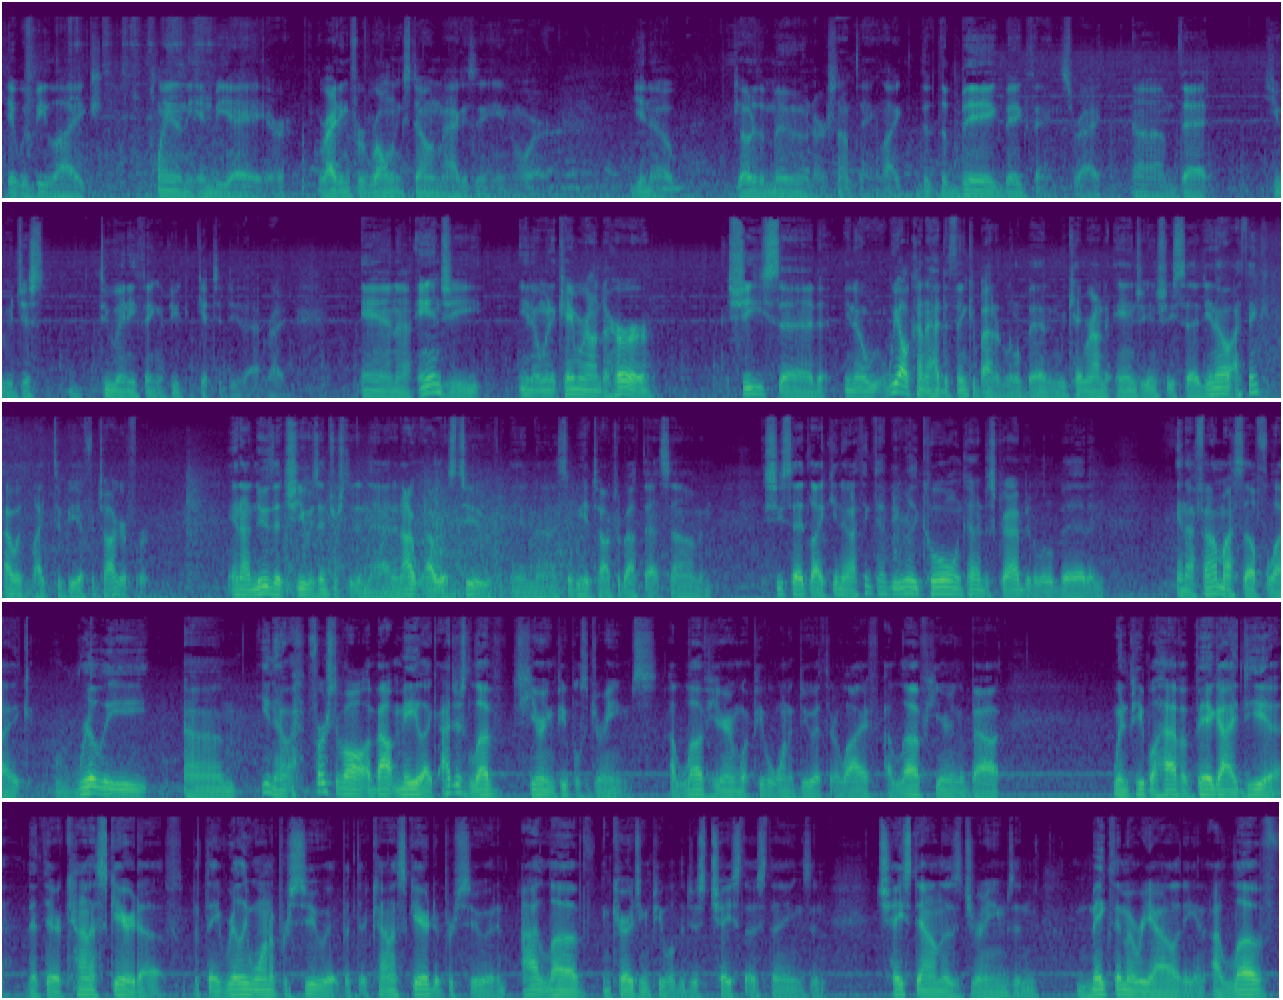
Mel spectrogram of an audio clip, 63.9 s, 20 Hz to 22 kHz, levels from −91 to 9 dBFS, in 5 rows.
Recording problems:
machinery noise; noticeable; throughout; 20 dB below the speech

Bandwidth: 15.5 kHz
